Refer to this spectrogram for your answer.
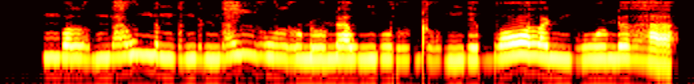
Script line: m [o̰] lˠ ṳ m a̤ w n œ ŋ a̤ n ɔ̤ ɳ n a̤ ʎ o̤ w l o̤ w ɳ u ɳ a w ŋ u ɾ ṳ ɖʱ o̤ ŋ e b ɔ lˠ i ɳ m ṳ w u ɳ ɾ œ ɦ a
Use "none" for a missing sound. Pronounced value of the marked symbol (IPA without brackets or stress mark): o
